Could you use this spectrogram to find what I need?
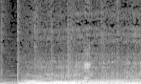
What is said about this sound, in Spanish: Claro, Carmen también nos ha mandado el ronquido de su marido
